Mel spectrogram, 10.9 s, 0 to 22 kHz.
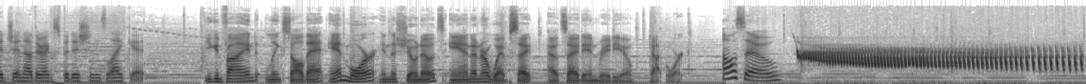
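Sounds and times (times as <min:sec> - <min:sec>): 
speech: 0:00.0 - 0:08.1
low tonal hums: 0:07.8 - 0:10.8
Weddell seal trill in Antarctica: 0:07.9 - 0:10.8.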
